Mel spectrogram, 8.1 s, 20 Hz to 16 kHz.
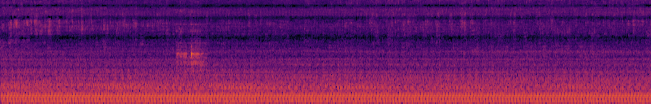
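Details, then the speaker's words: Home nebulizer compressor running, delivering atomized 60% ethyl alcohol onto a surface and the hand for sterilizing instead of medication to the lungs; a steady, continuous droning hum. "now this is a machine that's used to deliver medications to your lungs so you notice delivering medications to your lung it's delivering this alcohol to the surface"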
